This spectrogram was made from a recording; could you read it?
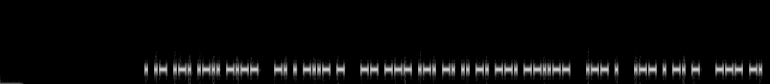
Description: Morse code, heard as a keyed tone, about 50 wpm, 700 Hz. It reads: EARLY NEXT MORNING, WE WENT ON
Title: Sentences from Top 1000 Words - Review Part 4 - 50wpm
